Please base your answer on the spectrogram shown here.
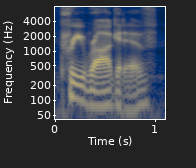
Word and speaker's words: prerogative: The correct pronunciation is prerogative with the emphasis on the first syllable.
